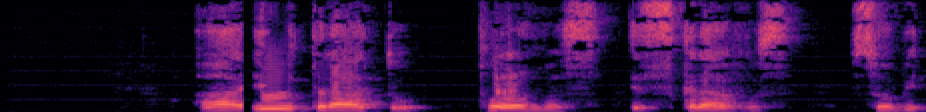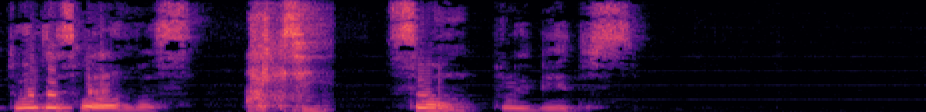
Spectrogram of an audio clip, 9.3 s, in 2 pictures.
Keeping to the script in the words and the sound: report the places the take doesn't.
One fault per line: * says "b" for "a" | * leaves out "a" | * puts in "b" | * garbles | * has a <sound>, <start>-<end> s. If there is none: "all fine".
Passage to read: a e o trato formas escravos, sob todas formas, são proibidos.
* has a sneeze, 5.8-6.3 s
